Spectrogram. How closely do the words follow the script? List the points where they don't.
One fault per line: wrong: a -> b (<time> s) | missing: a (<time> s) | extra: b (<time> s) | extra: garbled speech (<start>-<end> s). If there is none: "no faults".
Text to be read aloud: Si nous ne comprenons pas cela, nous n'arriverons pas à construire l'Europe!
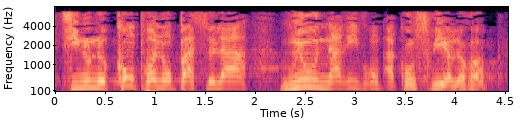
missing: pas (3.2 s)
